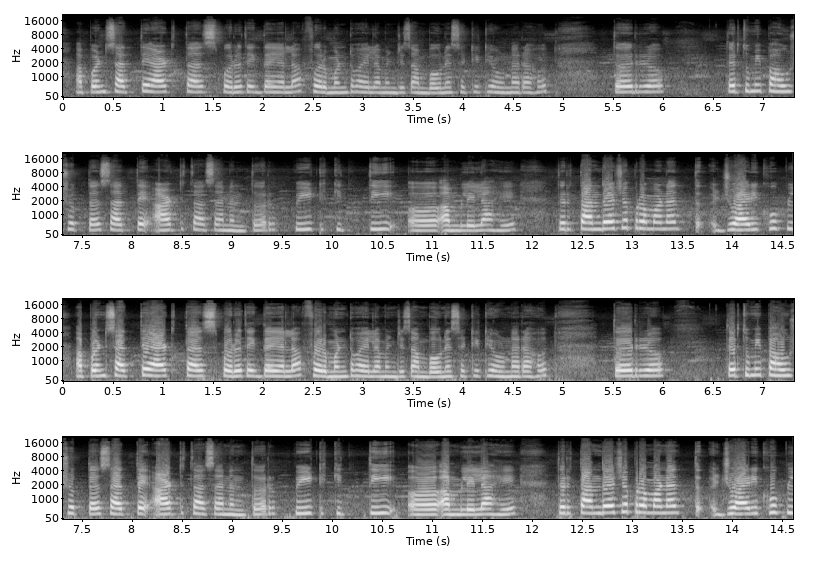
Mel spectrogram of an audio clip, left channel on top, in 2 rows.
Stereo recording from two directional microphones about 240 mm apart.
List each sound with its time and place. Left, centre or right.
0.1 s a woman's voice: centre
